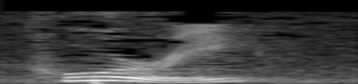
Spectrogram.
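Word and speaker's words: kuri (κύριε): And I said unto him, sir, and that's the Greek word kuri. We would spell it K-U-R-I-E, like kurios for Lord, but this is...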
